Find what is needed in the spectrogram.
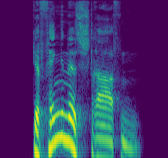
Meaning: plural of Gefängnisstrafe
- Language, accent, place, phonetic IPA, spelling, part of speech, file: German, Germany, Berlin, [ɡəˈfɛŋnɪsˌʃtʁaːfn̩], Gefängnisstrafen, noun, De-Gefängnisstrafen.ogg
